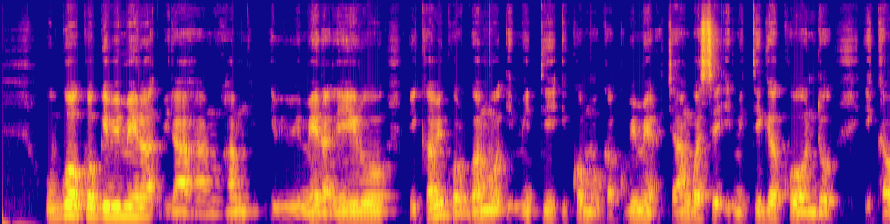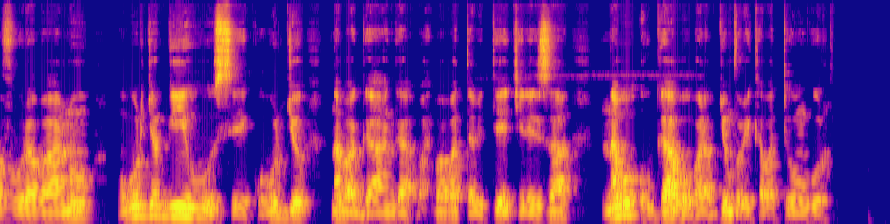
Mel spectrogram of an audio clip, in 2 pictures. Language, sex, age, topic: Kinyarwanda, male, 18-24, health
